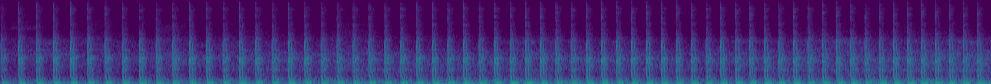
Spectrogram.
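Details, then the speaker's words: Chinese diesel air heater kit from MaXpeedingRods fitted to an overland trailer, fuel pump hung by tie wrap to limit resonance, priming cycle: crisp even ticking over faint low hum, tone changing and getting quieter as diesel comes in; normal priming. "the other tone changing as the diesel comes in see how much quieter that's getting now"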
